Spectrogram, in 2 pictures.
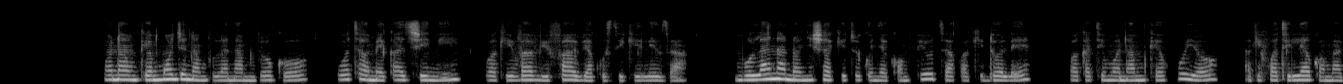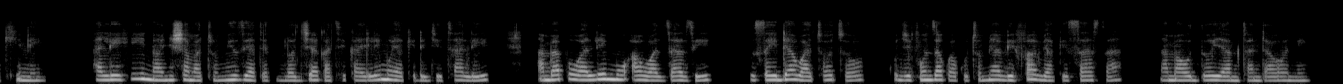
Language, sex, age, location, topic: Swahili, female, 18-24, Nairobi, education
